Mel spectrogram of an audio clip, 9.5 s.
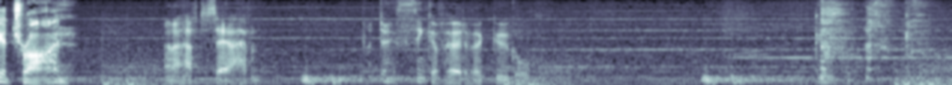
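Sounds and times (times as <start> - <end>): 
speech: 0.0 - 0.8, 1.6 - 5.5, 7.0 - 7.6, 8.2 - 9.4
cough: 8.2 - 9.4.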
